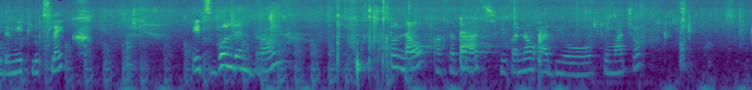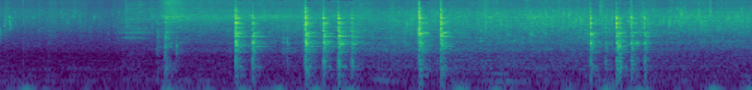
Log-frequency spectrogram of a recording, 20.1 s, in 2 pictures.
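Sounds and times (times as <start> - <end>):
utensils knocking on metal pot: 0.0 - 7.6, 13.1 - 14.9, 15.6 - 16.2, 17.8 - 18.8
beef sizzling in oil: 0.0 - 20.0.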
